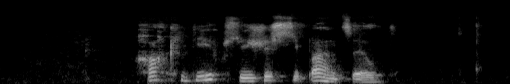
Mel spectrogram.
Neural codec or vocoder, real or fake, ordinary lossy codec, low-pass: vocoder, 24 kHz, 100 mel bands, Vocos; fake; Opus, 16 kbps; 10.8 kHz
